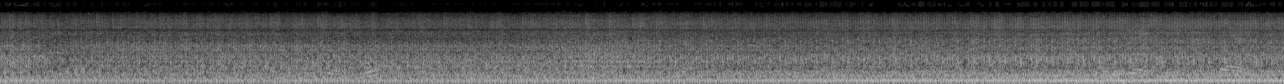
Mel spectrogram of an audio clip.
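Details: Tucker Sno-Cat with 5.9 Cummins 12-valve diesel, sat over a month after stalling and would only crank (fuel pickup screen suspected), now started: steady, even idle with a low constant drone, no misses or knocks; normal idle.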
